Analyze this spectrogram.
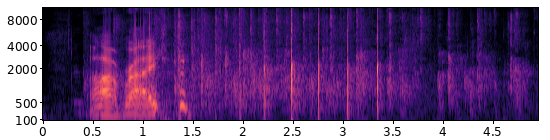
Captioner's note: audience applauding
